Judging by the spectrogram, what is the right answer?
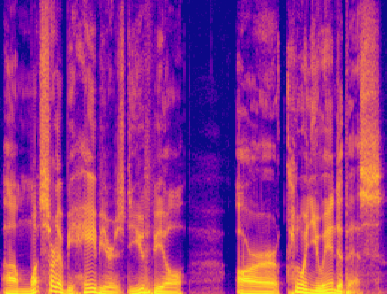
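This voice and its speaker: A man's voice: low voice, lively intonation, slow, darkish tone. A man playing a nervous therapist in a parody sketch, hesitant and full of ums and stammers.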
